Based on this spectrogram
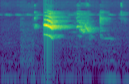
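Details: Indian ringneck parakeet at night giving one short, harsh, high squawk that slides downward, followed by a softer, scratchy second note, in a quiet room.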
